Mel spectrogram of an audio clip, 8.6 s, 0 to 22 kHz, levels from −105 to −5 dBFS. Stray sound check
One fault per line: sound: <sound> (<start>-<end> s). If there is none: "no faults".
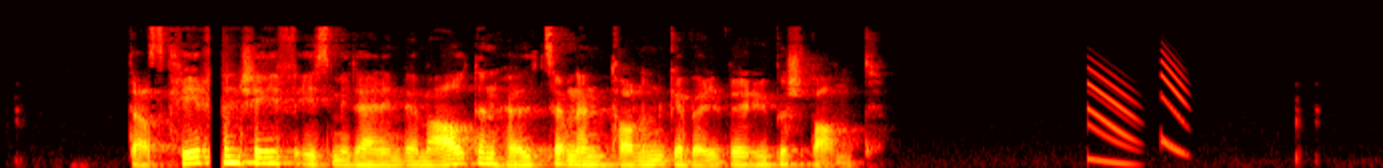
sound: dropout (1.3-1.4 s)
sound: chirp (6.8-7.4 s)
